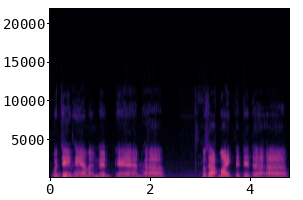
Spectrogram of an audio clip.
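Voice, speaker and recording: A man's voice: on the high side, steady tone, slow, pushed and bright, slight background noise. An older man, a grandfather, co-hosting a casual racing chat in an easygoing way.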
